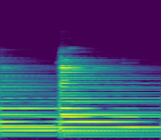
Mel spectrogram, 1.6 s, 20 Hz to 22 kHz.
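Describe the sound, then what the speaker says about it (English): Clean electric guitar played through a Tone X capture of a Vox AC30 amp, a sustained chord ringing and then freshly strummed, full and bright with a little sparkle, close and alone. "Nice, big and beefy AC30 sound with a bit of sparkle to it."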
